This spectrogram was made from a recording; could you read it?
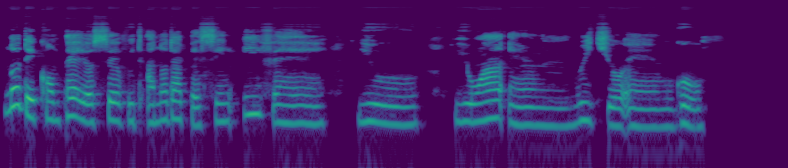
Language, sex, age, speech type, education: Nigerian Pidgin, female, 15-29, spontaneous, tertiary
